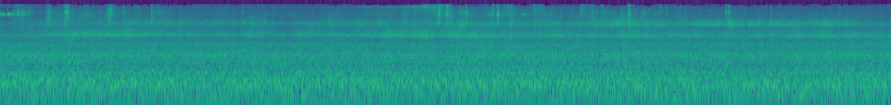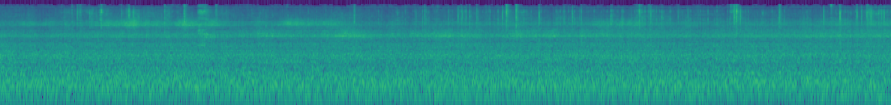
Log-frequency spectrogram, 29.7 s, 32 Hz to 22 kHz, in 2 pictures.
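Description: N700-series Shinkansen running at speed, heard inside the passenger cabin: a steady, even low rumble with a faint high steady tone above it.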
